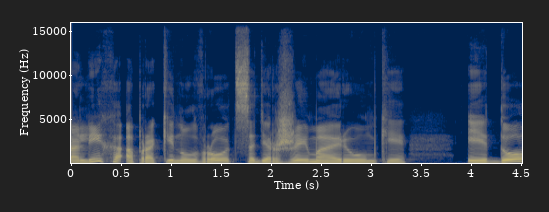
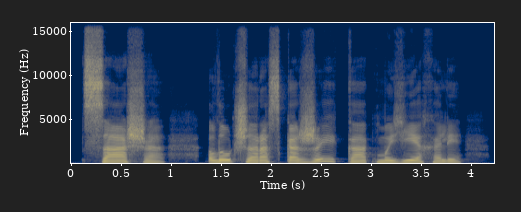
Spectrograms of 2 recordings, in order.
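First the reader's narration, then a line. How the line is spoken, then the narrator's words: Plain. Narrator (Russian): сказала она Гольцеву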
